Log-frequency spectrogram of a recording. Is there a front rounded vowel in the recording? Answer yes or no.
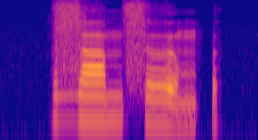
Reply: no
